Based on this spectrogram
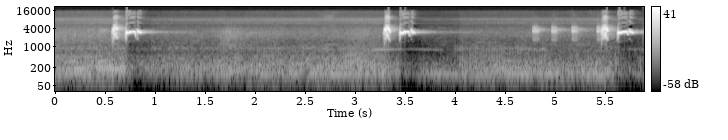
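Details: A sooty-headed bulbul giving its real-voice challenge call to a rival, answered in turn. Three loud bright chirps roughly every two and a half seconds, a faint row of short notes before the last, and a low rumbling backdrop.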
